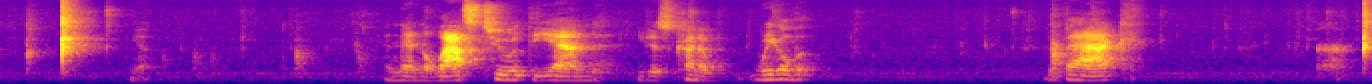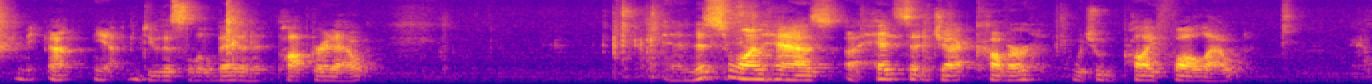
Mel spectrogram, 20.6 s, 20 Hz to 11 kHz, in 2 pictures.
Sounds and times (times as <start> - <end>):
Inside, small room: 0.0 - 20.5
Speech: 2.9 - 6.2, 7.9 - 8.7, 9.9 - 13.1, 15.2 - 19.7.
